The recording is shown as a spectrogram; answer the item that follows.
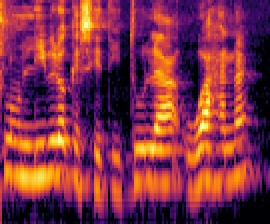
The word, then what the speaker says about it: Vahana: titula wahana o wahana es difícil de pronunciar bahana si lo pronunciamos en en castellano hemos llamado un amigo experto para que nos diga exactamente Cómo se pronuncia para no meter la pata ya que se iba a grabar me han dicho Eh Así que guajan es el título del libro significa lo cuenta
